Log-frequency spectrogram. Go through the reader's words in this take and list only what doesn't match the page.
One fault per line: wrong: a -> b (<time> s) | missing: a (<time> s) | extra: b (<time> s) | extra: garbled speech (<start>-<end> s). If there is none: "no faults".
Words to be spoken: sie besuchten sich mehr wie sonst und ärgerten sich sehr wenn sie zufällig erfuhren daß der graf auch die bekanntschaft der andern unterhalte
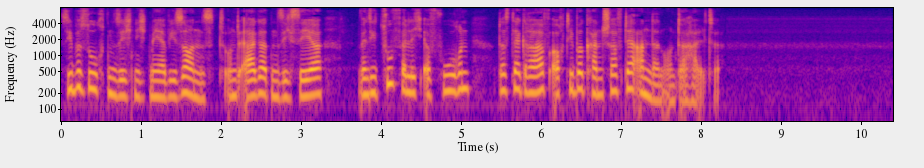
extra: nicht (0.9 s)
